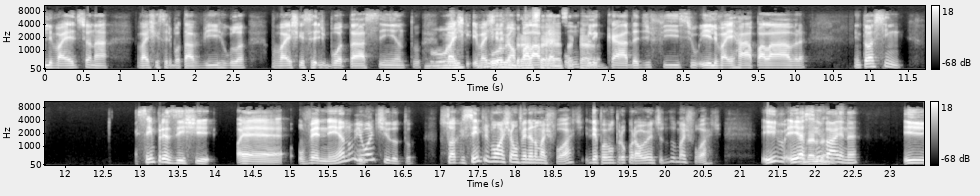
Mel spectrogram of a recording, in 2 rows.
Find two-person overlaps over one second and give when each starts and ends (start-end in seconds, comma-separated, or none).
5.0-7.4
